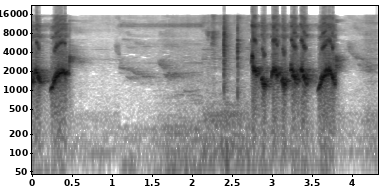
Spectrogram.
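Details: White-rumped shama, known as murai batu, in masteran song: two quick looping whistled notes, a long quiet pause with a faint click, then a fast series of repeated looping whistles.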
